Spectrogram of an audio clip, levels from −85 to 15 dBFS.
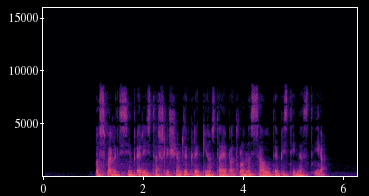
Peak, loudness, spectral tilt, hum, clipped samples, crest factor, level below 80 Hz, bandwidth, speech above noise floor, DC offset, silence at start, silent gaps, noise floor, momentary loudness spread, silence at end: -10 dBFS; -26 LUFS; -6.5 dB/octave; none; under 0.1%; 16 dB; -56 dBFS; 8.8 kHz; 52 dB; under 0.1%; 1.05 s; none; -77 dBFS; 8 LU; 0.6 s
